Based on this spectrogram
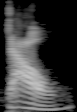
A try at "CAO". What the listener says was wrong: Nope, C-A-O. No, you pronounce it by saying the letters. Nope, it's not an abbreviation. They're letters.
